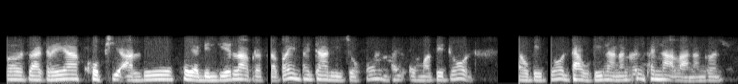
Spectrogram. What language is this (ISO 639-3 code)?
brx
